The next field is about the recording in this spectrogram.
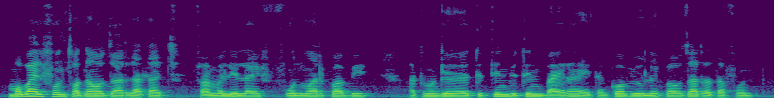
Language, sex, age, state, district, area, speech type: Goan Konkani, male, 18-30, Goa, Salcete, rural, spontaneous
